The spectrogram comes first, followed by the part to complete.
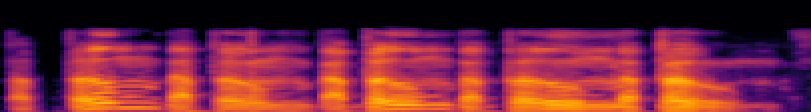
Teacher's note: each of these five pairs consists of one unstressed syllable and one stress syllable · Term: I Amic pentameter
